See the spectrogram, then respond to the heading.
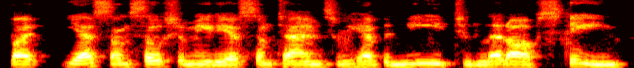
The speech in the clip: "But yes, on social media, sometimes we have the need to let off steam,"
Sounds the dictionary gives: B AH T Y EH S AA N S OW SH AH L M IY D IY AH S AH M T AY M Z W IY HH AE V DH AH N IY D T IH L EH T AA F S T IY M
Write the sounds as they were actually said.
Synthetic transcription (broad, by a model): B AH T Y EH S N S OW SH L M IY D IY AH S AH M T AY M Z W IY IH V DH AH N IY D T IH L EH T AA F S T IY M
